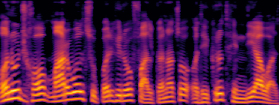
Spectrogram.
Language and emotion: Goan Konkani, neutral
